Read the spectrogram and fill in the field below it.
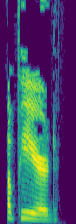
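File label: "appeared", British English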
